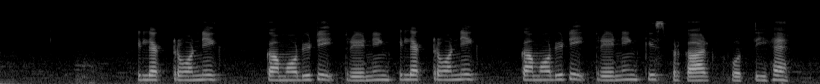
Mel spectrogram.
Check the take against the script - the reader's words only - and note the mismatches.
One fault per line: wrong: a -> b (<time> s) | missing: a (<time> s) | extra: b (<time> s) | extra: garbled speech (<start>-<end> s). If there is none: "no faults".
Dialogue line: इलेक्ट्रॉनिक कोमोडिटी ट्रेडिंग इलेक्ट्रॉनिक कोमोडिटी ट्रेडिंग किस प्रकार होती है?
no faults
